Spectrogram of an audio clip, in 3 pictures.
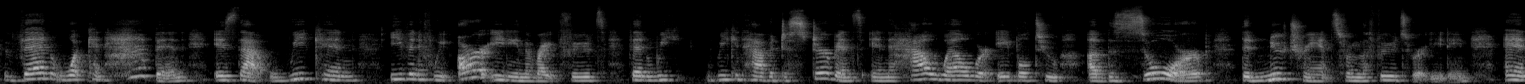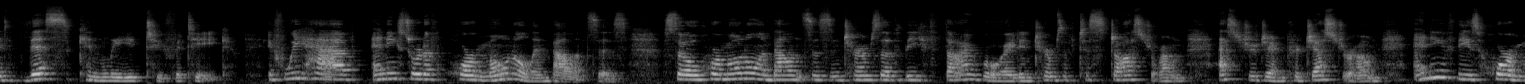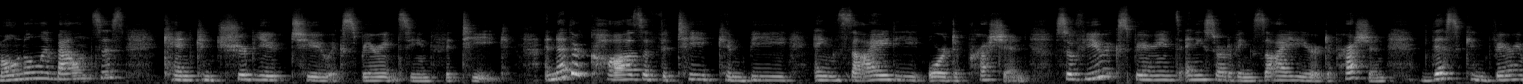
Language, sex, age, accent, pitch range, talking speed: English, female, 30-49, American, 175-230 Hz, 125 wpm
